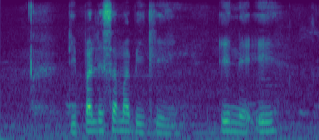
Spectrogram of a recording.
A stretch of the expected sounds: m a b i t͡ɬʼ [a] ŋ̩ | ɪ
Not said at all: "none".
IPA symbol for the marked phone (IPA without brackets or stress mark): e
